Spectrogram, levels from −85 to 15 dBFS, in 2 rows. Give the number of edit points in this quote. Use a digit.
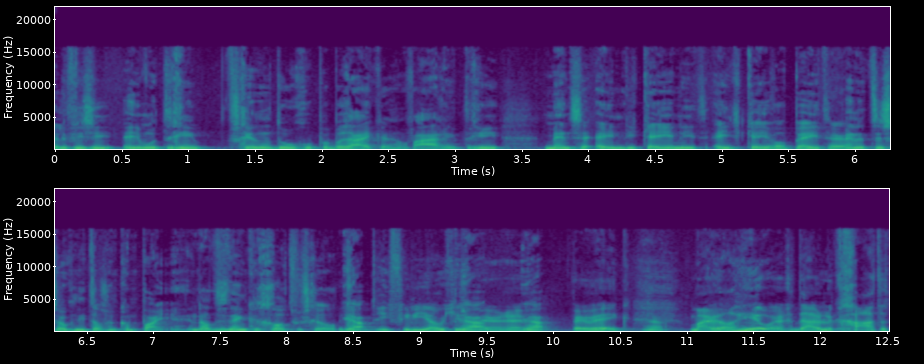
2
